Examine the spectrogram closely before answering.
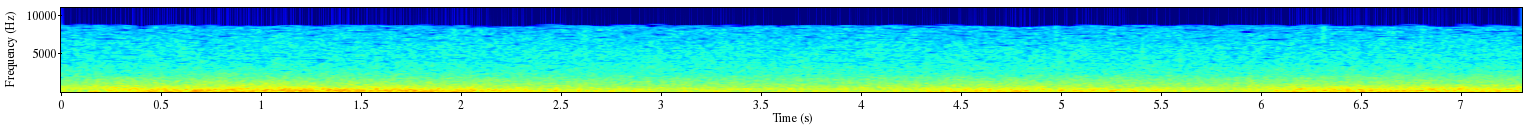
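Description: Thunderstorm ambience: a steady rushing noise that swells louder about a second in and again around five seconds in.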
